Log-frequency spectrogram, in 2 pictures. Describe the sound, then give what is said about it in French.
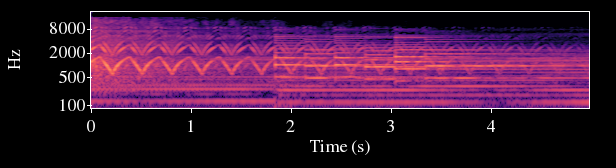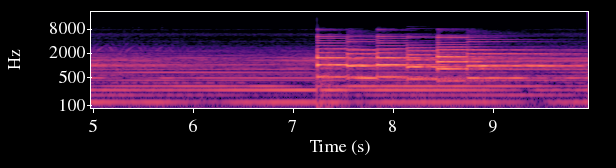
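A loud ambulance siren rapidly warbles, then switches to blaring two-tone blasts over a heavy engine rumble as the ambulance speeds past at breakneck speed. No one speaks. “Quelques instants plus tard, une ambulance roule à tombeau ouvert, alors que la vie de Wayne willett ne tient plus qu'à un fil.”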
